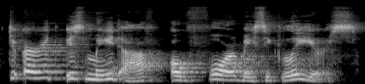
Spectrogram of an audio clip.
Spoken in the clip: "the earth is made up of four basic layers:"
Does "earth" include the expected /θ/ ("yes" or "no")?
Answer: no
